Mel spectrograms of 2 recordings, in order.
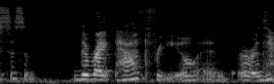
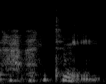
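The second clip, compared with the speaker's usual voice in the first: ordinary talk, nothing marked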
